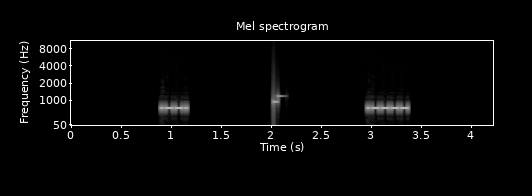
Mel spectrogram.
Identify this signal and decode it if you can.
Morse code, heard as a keyed tone, about 48 wpm, 700 Hz. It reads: P 1
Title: Single Letter-Number 50wpm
